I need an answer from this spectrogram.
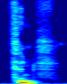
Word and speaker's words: fünf: An umlaut is pronounced as "u", fünf.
